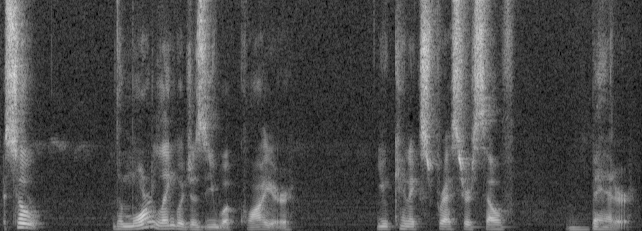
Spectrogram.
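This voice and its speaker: A man from Brazil speaks English with a Portuguese accent in a thoughtful, unhurried vlog. His voice sits fairly low and sounds dark and mellow. He stops now and then to look for the right word. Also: animated, breathy edge. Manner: thoughtful, searching for words. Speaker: English teacher and traveler. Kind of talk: reflective vlog talk.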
